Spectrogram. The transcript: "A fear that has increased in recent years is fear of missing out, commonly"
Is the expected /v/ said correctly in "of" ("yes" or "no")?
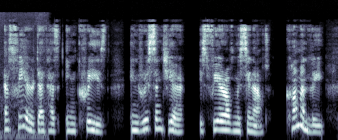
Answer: yes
